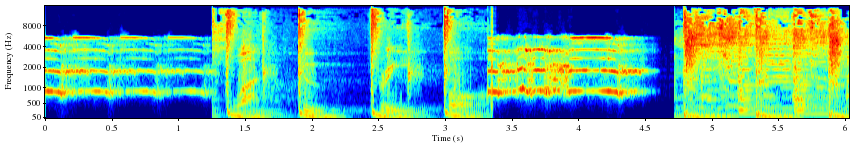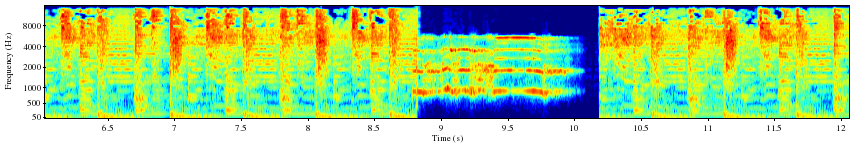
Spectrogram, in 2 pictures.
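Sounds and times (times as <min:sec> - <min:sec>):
rooster crow sample: 0:00.0 - 0:01.3, 0:03.3 - 0:04.7, 0:08.8 - 0:10.1
dance beat: 0:01.3 - 0:03.4, 0:04.8 - 0:08.8, 0:10.2 - 0:12.0.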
